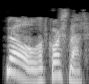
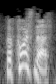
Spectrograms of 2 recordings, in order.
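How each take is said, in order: First: Nervous laugh. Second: Much higher, giggly nervous squeak; hysterical giggle. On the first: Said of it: "The man laughed, loudly and nervously". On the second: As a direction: let it crack up into a giggle. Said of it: "rather like a hysterical giggle". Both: Acted.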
